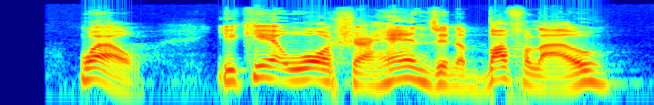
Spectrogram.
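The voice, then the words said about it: Put-on Cockney accent. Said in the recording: “in his best Cockney accent”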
